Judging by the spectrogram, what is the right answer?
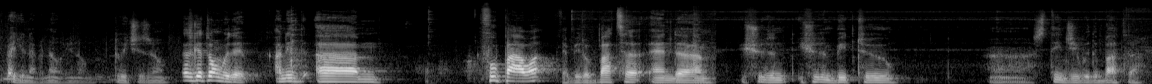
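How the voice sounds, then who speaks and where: A man with an Italian accent speaks in a fairly low pitch at a moderate pace, with lively intonation and big swings in loudness. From Italy. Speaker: tattoo artist and designer. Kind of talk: casual chat while cooking. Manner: halting, many fillers.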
